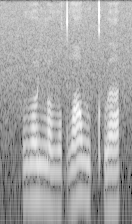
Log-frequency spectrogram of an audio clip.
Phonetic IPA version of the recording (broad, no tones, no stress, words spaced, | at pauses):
ðˤuɲu ðˤudðˤavu kʷʼa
